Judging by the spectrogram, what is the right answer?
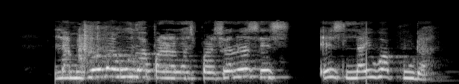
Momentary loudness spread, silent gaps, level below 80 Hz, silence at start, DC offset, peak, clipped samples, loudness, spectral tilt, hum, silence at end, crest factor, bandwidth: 7 LU; none; -60 dBFS; 0.55 s; under 0.1%; -2 dBFS; under 0.1%; -14 LUFS; -2.5 dB/octave; none; 0.25 s; 14 dB; 8.2 kHz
